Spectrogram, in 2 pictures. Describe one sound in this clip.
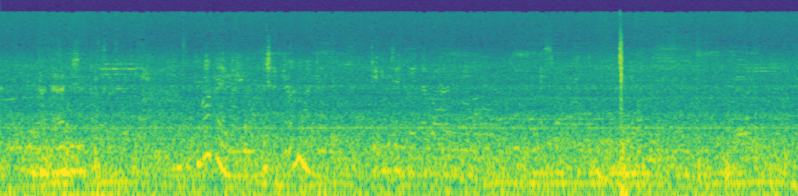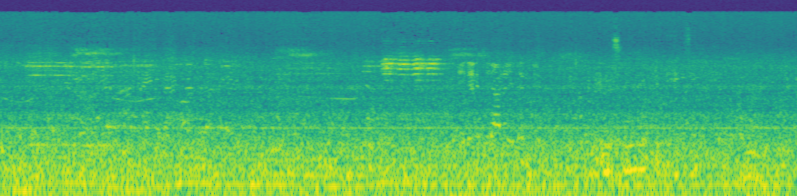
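A busy street crowd murmurs and chatters all around.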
